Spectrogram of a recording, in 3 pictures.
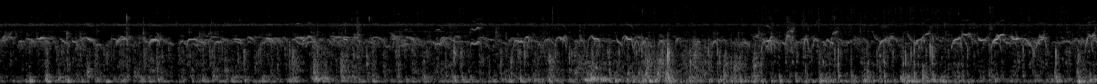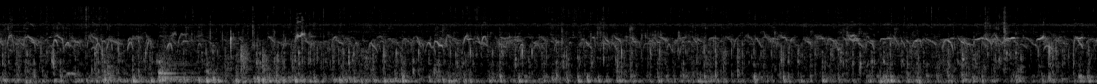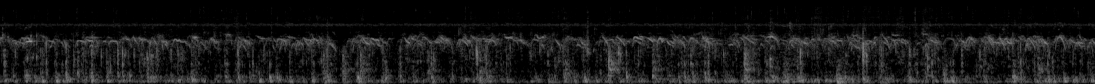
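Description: A large flock of Khaki Campbell ducklings peeping all at once: a dense, unbroken chorus of many short, high-pitched peeps overlapping.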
